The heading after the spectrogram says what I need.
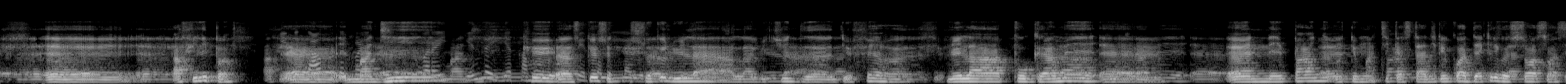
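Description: Echo leak runs through the speech at 0.00–0.46 s, 1.34–2.94 s, 3.74–5.22 s, 6.16–6.89 s, 7.26–9.66 s, 10.12–12.28 s and 13.17–15.66 s. A fainter second copy of the voice trails the original by about 0.9 s. It sits about 10 dB down, dropping to about 15 dB down in the third and fifth stretches. The likely cause is a far end on loudspeaker whose echo canceller let part of its microphone pickup travel back down the line.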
